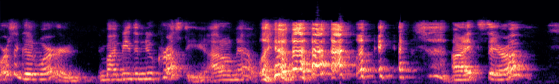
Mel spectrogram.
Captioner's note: laughs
